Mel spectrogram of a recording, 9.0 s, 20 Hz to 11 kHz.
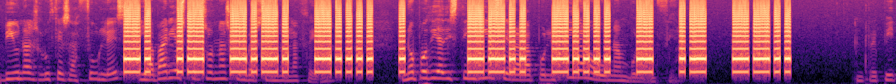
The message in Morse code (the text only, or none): NAC6E Z6TAZ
